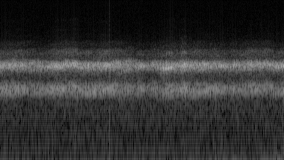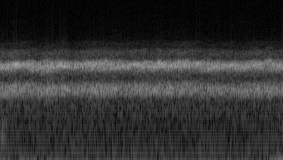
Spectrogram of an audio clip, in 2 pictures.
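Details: Wetland frogs in spring, recorded live, form an even mass of high trilling croaks that holds steady for the whole stretch, with a short faint tick near the start and no other sounds.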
